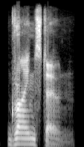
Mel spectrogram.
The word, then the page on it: Grindstone: British English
